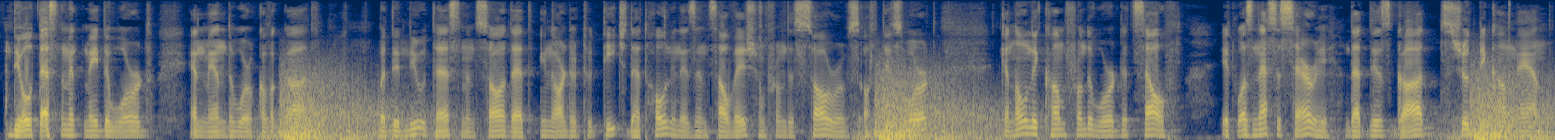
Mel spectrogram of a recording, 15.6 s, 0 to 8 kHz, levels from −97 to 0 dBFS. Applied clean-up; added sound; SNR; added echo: none; Thunder; 4 dB; none.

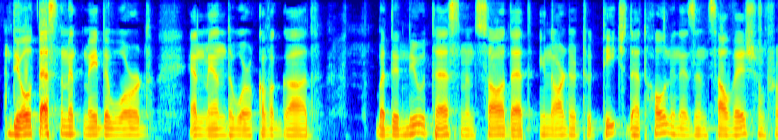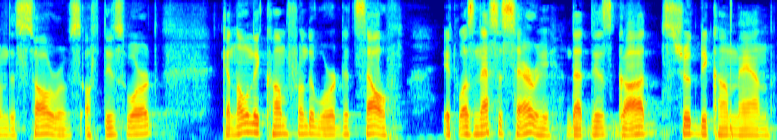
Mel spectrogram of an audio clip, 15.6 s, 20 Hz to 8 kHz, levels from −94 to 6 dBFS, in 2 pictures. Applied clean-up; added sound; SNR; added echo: none; none; none; none.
